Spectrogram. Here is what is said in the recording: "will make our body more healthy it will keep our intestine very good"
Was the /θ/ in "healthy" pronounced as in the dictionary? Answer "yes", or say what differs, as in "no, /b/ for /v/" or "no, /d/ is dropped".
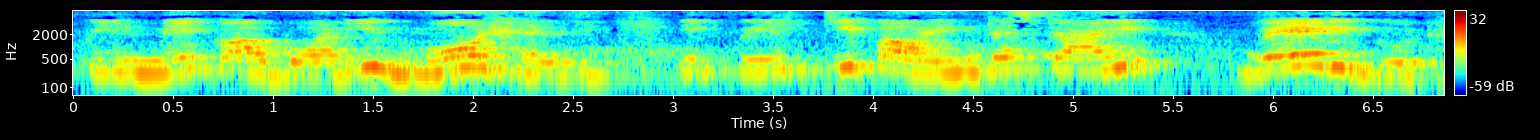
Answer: no, /t/ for /θ/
